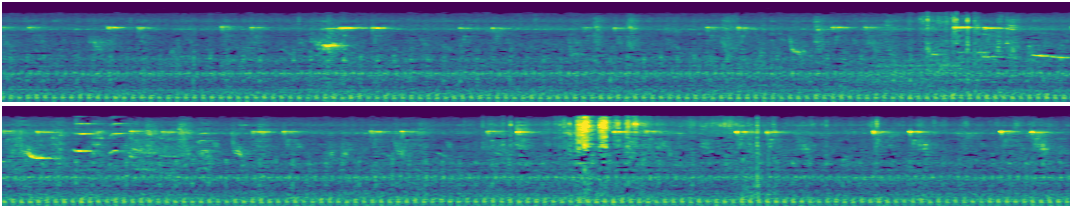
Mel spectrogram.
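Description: Very faint, scattered short bird chirps and high ticks over near silence, with one sharper click about twelve seconds in.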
